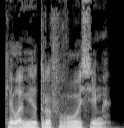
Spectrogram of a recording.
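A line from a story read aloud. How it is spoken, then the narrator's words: Muffled reply. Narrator (Russian): ответил он глухо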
